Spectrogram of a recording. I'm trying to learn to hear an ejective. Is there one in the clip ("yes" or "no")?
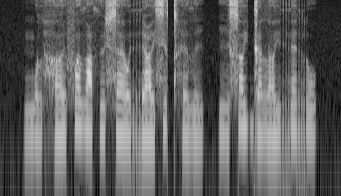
no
